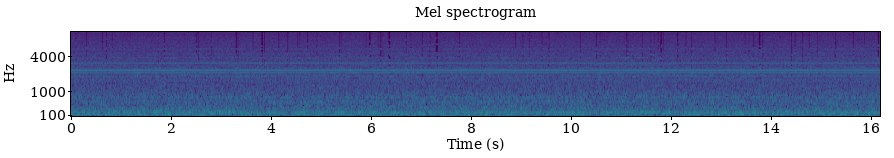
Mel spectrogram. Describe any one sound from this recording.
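An airliner's engines drone steadily with a low rumble.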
